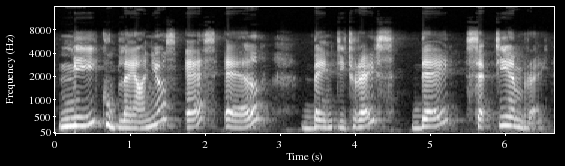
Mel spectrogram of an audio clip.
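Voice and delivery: slow, clear Spanish answer; careful teacher model. Shown as a demonstration. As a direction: say it slowly so learners copy. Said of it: "You will answer".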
